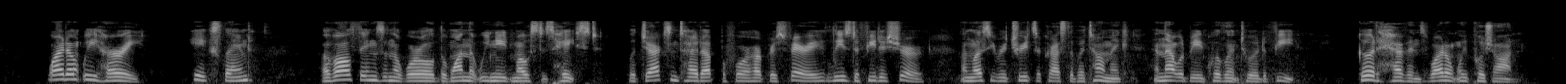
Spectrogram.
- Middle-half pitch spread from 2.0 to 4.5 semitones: Yes, average, 3.2 semitones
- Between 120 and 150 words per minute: No, average, 200 wpm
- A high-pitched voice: No, medium, 165 Hz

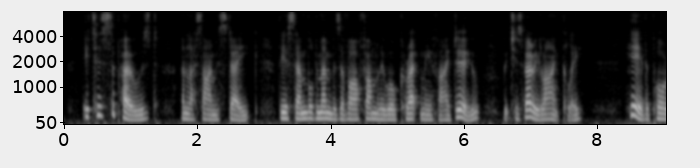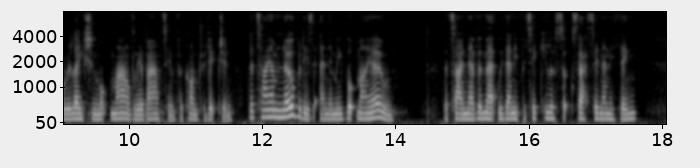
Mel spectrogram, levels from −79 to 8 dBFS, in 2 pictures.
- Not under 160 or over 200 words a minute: Yes, average, 165 wpm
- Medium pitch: Yes, medium, 145 Hz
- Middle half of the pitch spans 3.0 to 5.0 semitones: No, narrow, 2.6 semitones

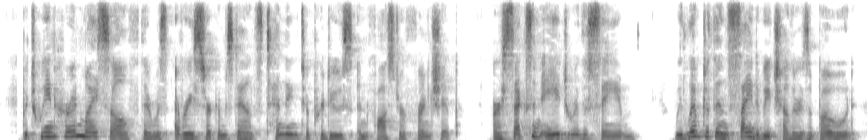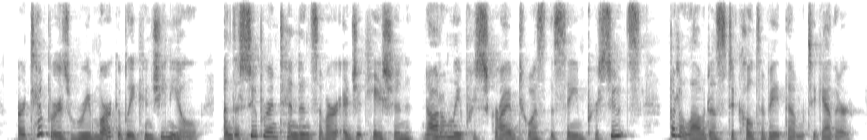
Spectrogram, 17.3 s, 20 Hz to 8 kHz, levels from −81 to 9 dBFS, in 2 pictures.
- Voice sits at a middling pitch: Yes, medium, 170 Hz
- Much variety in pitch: No, average, 4.7 semitones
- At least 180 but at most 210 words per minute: Yes, average, 190 wpm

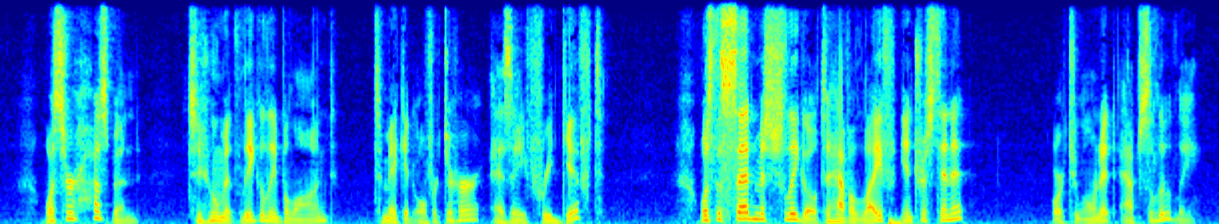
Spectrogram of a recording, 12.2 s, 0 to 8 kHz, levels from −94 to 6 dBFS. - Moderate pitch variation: No, wide, 8.2 semitones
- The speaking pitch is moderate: No, low, 130 Hz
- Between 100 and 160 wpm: No, average, 170 wpm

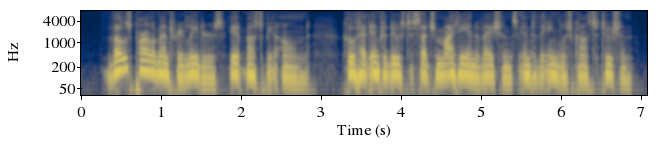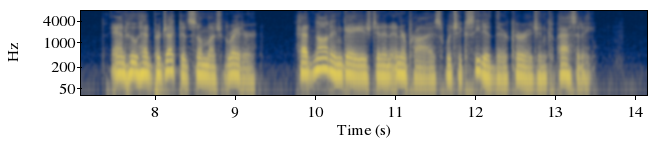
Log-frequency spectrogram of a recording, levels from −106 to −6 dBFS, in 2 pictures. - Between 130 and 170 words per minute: Yes, average, 155 wpm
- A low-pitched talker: Yes, low, 115 Hz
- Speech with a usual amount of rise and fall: Yes, average, 3.5 semitones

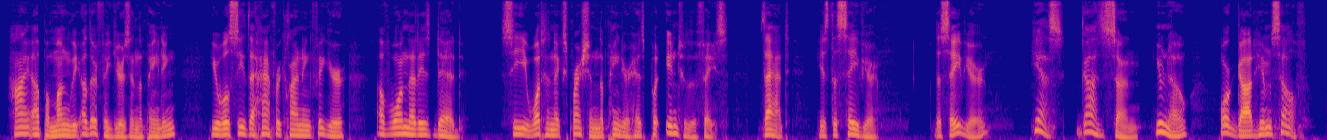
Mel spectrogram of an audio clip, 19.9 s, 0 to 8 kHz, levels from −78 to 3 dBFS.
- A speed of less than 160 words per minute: Yes, average, 140 wpm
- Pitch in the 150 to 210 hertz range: No, low, 115 Hz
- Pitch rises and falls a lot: Yes, wide, 6.1 semitones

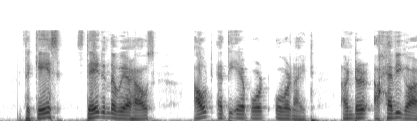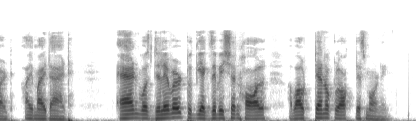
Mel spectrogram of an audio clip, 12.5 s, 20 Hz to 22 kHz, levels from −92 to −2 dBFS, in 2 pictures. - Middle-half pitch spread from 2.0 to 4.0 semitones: Yes, average, 3.7 semitones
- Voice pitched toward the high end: No, low, 120 Hz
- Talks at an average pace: Yes, average, 145 wpm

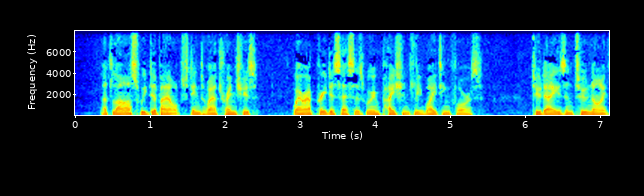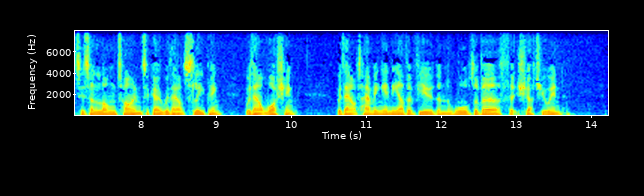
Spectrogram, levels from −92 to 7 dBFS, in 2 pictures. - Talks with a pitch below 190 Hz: Yes, low, 135 Hz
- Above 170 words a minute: Yes, average, 185 wpm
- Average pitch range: No, narrow, 2.3 semitones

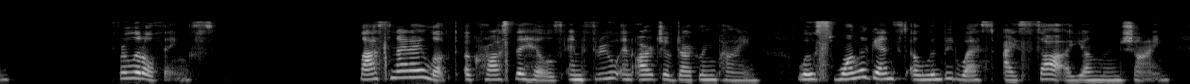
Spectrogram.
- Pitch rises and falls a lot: No, average, 3.6 semitones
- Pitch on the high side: Yes, high, 225 Hz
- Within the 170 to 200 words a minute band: No, average, 150 wpm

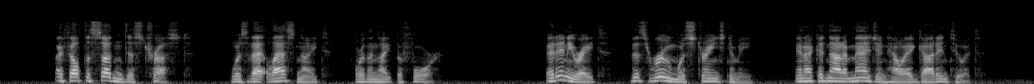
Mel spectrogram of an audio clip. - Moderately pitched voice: No, low, 125 Hz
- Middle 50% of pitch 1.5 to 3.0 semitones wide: No, wide, 5.5 semitones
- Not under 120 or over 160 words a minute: No, average, 185 wpm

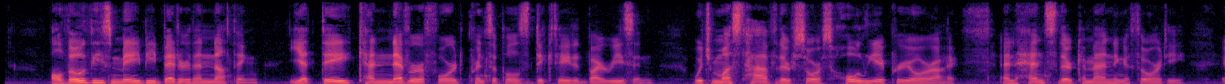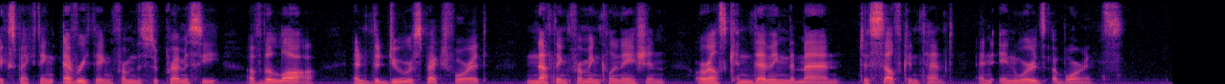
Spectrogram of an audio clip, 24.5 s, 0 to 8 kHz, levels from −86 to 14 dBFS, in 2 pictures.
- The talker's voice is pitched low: Yes, low, 120 Hz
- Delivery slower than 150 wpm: Yes, average, 140 wpm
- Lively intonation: No, average, 4.0 semitones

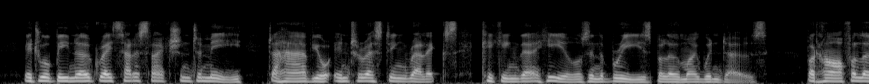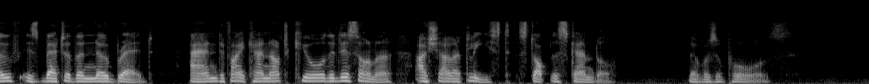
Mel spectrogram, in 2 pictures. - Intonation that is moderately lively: Yes, average, 3.8 semitones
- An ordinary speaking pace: Yes, average, 170 wpm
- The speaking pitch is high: No, medium, 140 Hz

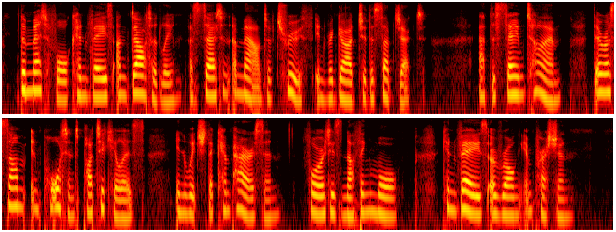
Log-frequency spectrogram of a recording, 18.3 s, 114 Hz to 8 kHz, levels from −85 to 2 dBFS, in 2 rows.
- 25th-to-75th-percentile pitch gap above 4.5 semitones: No, average, 2.9 semitones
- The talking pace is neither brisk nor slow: No, slow, 120 wpm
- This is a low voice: No, high, 220 Hz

